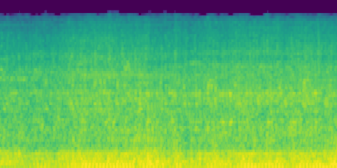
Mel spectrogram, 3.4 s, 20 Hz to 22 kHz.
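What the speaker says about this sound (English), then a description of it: "Well, there's a sweet sounding engine if ever I've heard one." Ford Anglia 933cc engine idling while still slightly cold with the choke on, a steady low mechanical rumble that stays close and even throughout.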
